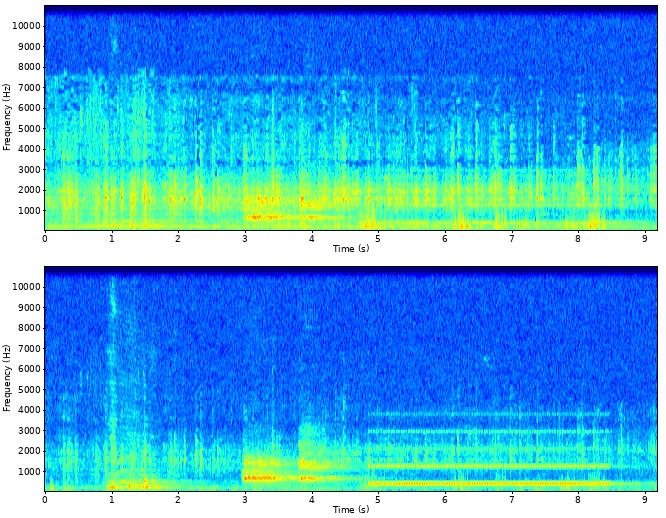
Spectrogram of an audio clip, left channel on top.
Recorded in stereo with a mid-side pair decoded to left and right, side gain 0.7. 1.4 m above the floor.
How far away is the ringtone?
About 2 m.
